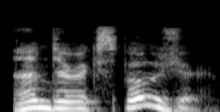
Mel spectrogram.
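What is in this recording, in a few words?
"underexposure", British English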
